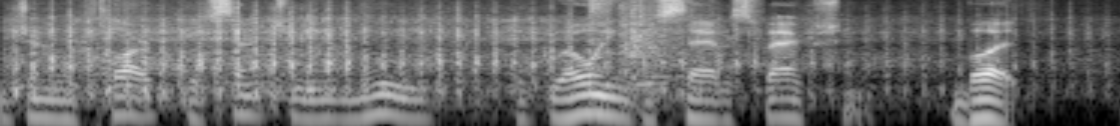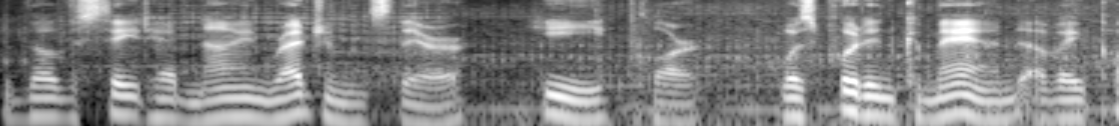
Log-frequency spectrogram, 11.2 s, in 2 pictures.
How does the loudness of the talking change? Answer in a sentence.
The volume of the talking goes up.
